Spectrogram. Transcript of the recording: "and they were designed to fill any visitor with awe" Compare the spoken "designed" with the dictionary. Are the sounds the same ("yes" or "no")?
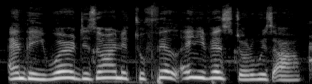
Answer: yes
